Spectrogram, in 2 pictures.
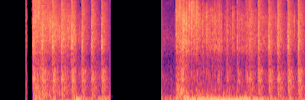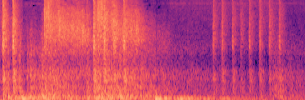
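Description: Automatic gunfire: a short rapid burst, then a longer burst from about a second and a half in that slowly dies away over the last few seconds.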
